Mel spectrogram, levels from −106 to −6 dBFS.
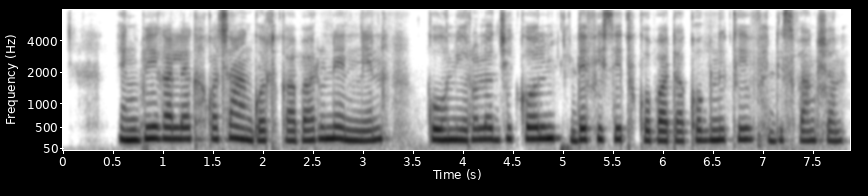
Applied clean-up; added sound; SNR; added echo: neural mask model Resemble Enhance denoiser.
